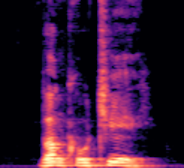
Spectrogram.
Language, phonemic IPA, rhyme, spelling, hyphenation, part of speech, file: Dutch, /bɑŋkruˈtiːr/, -iːr, bankroetier, bank‧roe‧tier, noun, Nl-bankroetier.ogg
- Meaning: someone who has gone bankrupt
